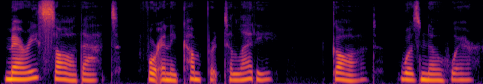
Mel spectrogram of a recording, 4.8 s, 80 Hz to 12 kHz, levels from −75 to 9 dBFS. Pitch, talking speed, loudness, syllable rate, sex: 210 Hz, 135 wpm, -21 LUFS, 4.3 syllables/s, female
